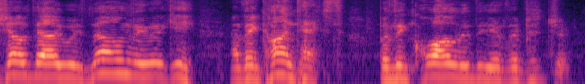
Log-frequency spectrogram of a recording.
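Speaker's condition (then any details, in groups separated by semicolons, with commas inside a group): Cerebral palsy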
